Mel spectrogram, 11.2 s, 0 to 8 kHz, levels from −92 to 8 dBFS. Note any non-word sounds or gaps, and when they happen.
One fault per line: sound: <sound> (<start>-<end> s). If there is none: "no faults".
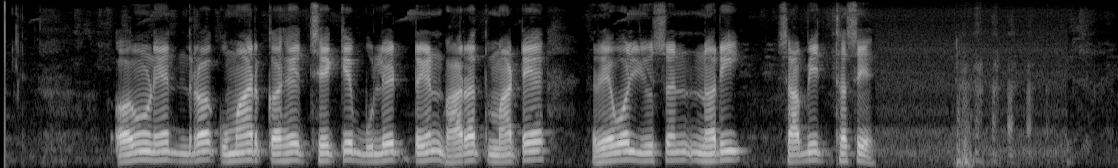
sound: laugh (9.5-10.5 s)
